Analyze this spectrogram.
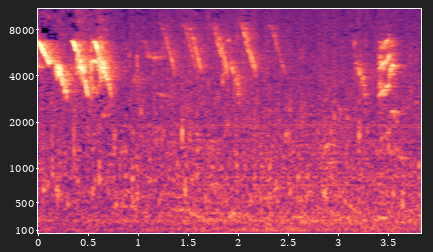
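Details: Papa-capim, the double-collared seedeater, with fibra 'Tui Tui Zel Zel' song for teaching young birds; a brief loud burst of high notes, then softer repeated downslurred strokes and a final short phrase.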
